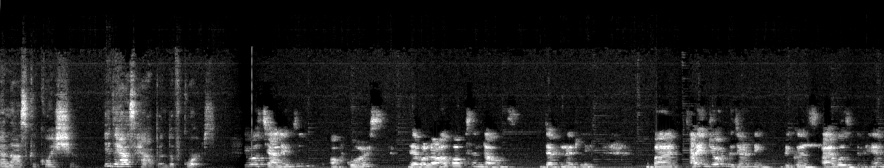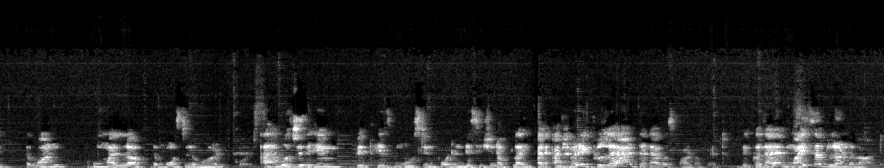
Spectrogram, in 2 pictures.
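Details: Adult woman speaking; typical speech.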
